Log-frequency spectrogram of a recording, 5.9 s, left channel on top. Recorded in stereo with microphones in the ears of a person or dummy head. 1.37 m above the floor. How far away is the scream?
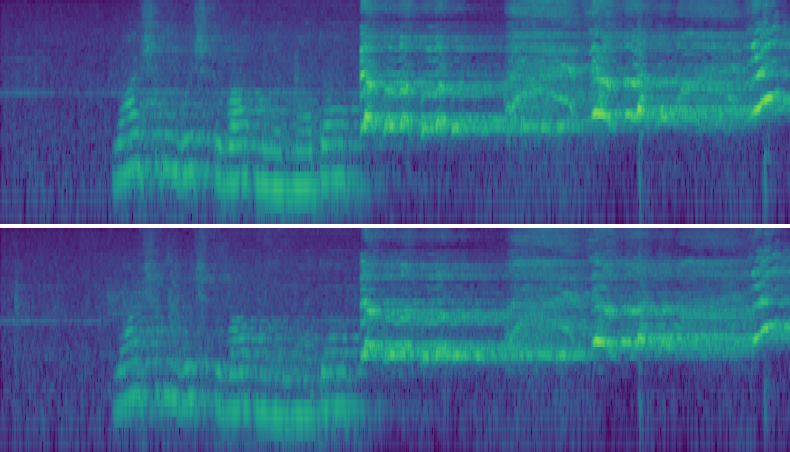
About 1.0 m.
